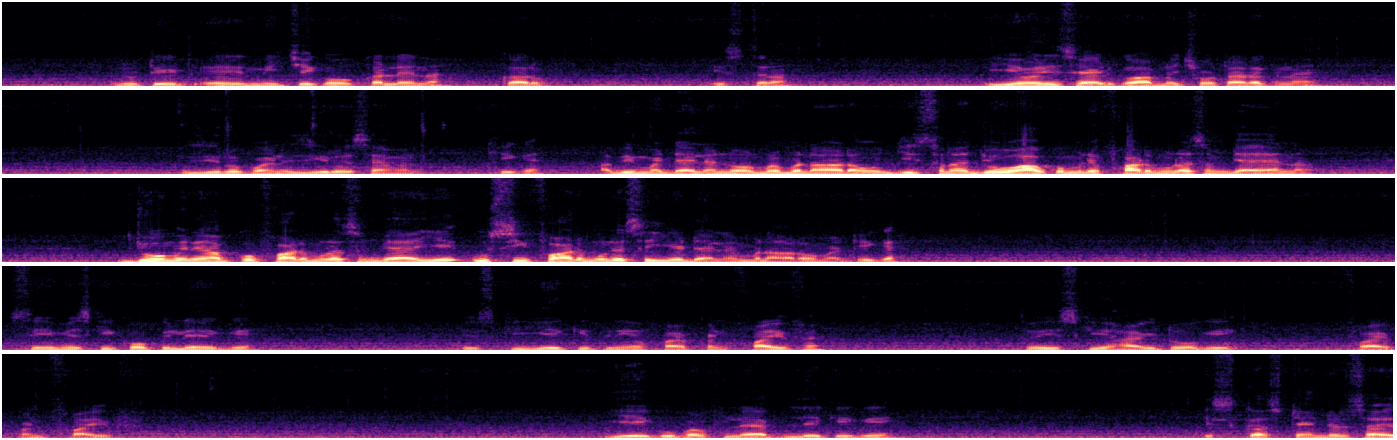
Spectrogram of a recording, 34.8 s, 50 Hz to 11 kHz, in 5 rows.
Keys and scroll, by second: 1.5 Page_Down, 3.1 Page_Up, 3.8 shift+v, 7.6-9.9 typing, 13.8 F18, 18.8 F19, 25.0 super+c, 28.6 super+v, 28.8 Return, 29.3 v, 29.4 space, 34.6-34.8 typing.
